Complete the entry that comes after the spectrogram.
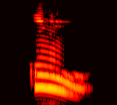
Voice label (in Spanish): "故", Chino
